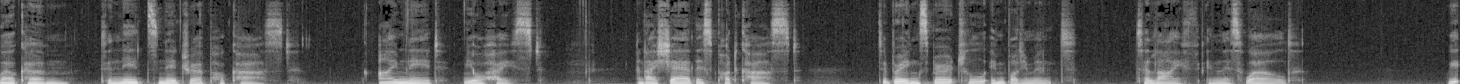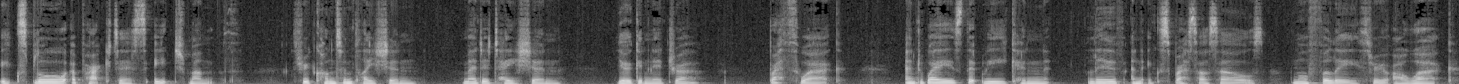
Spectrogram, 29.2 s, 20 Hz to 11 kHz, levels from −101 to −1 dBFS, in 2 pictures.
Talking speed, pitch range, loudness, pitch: 105 wpm, 160-195 Hz, -25 LUFS, 175 Hz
